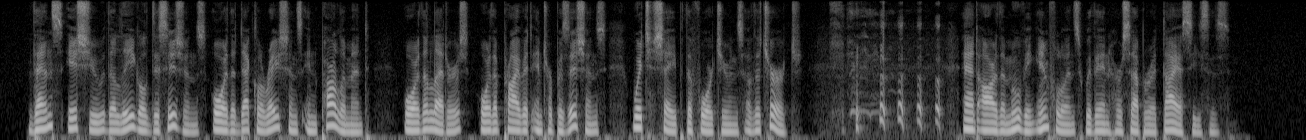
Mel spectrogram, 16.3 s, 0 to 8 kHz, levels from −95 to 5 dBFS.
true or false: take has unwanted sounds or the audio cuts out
true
